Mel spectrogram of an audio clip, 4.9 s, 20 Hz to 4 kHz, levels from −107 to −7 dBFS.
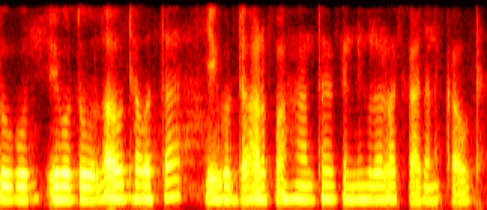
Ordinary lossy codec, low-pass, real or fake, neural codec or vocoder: AAC, 32 kbps; 3.6 kHz; fake; codec, 24 kHz, 0.9 kbps, DualCodec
